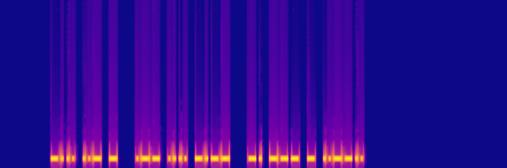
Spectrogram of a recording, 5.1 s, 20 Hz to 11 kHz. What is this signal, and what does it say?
Morse code, heard as a keyed tone, about 44 wpm, 700 Hz. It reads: BUT WHY NOT?
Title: Sentences from Top 600 Words 45wpm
